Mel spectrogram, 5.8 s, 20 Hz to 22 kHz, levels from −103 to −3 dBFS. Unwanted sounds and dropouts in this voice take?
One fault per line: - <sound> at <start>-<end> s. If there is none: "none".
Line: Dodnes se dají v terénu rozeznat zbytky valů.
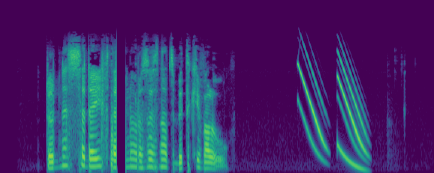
- dropout at 1.5-1.7 s
- chirp at 4.0-5.0 s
